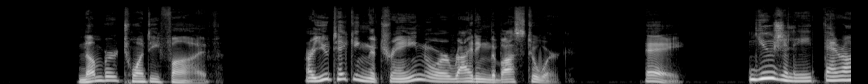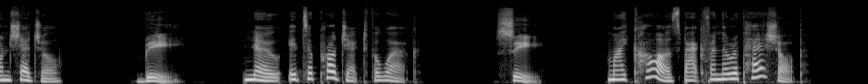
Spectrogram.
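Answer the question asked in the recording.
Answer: C: My car's back from the repair shop.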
